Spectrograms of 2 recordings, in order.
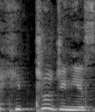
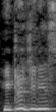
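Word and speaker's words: heterogeneous: हिट्रोजीनियस में क्या होगा, या हेट्रोजीनियस, बहुत से लोग प्रोनाउंसिएशन अलग अलग करते हैं।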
